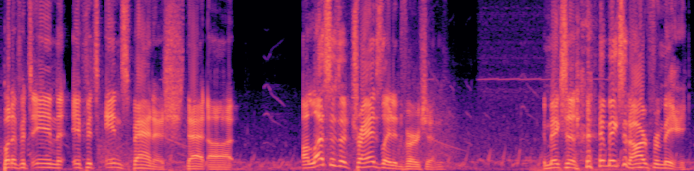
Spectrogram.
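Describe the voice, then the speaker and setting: Streaming a game, a young man chats with his audience in a casual, laid-back way peppered with swears, speaking with a slight lisp. His relatively deep voice is very animated yet unhurried, pausing often and sounding pushed and bright, with slight background noise.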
